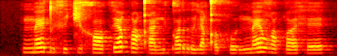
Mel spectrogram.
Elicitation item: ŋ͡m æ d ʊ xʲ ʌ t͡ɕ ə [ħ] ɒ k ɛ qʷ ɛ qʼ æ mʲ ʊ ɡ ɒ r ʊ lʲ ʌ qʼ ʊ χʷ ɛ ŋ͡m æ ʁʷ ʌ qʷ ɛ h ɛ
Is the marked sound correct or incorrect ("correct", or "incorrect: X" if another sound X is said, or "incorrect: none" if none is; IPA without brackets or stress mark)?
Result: incorrect: x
